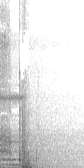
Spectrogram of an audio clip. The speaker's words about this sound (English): I slam the door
